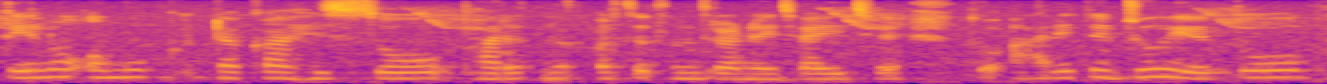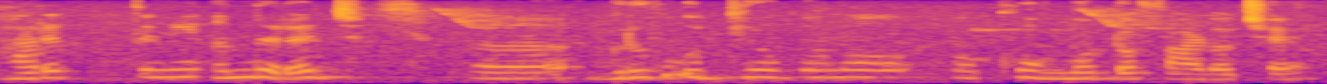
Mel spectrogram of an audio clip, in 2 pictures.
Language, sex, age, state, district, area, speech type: Gujarati, female, 18-30, Gujarat, Rajkot, urban, spontaneous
